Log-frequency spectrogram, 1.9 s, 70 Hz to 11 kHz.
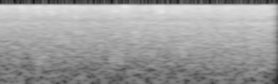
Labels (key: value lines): label: biophony
recorder: SoundTrap 300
